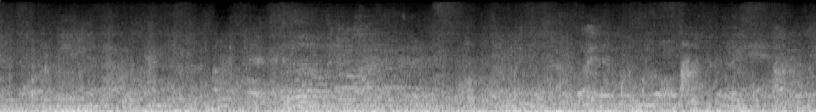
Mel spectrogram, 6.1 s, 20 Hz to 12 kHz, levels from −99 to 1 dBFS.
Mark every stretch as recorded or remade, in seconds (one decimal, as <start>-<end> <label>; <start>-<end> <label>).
0.0-2.2 remade; 2.2-3.3 recorded; 3.3-6.1 remade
